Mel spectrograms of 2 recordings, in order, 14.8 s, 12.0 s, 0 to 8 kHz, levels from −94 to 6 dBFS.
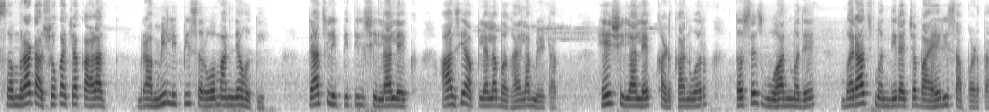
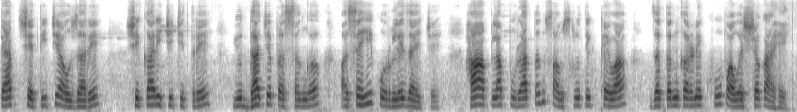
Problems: background sounds at intervals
